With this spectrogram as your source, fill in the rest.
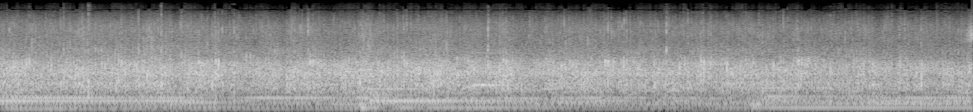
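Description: Sustained applause from a church congregation fills the space, a dense continuous wash of clapping at steady loudness with a low murmur and tonal hum beneath it throughout.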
